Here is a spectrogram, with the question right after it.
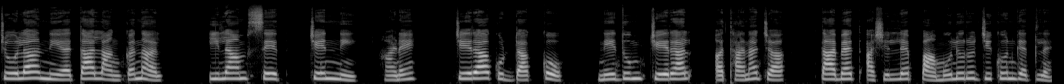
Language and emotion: Goan Konkani, neutral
